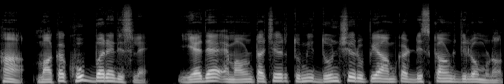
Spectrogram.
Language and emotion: Goan Konkani, neutral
